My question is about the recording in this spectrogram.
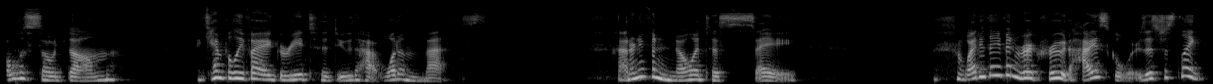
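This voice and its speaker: A woman playing a wary, frustrated seventeen-year-old non-binary teen who talks hesitantly with quick fillers, in an indie audio drama. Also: medium pitch. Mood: exasperated.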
